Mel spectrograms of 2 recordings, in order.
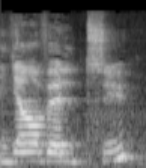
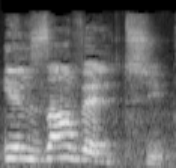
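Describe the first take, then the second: First: The first word is reduced to a short 'y'. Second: The first word is said fully as 'ils'. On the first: The speaker calls it right. "on dirait" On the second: The speaker calls it wrong. "il a écrit ... On dirait pas ça"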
